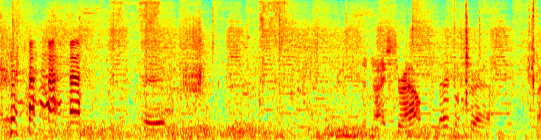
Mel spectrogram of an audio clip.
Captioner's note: woman laughing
